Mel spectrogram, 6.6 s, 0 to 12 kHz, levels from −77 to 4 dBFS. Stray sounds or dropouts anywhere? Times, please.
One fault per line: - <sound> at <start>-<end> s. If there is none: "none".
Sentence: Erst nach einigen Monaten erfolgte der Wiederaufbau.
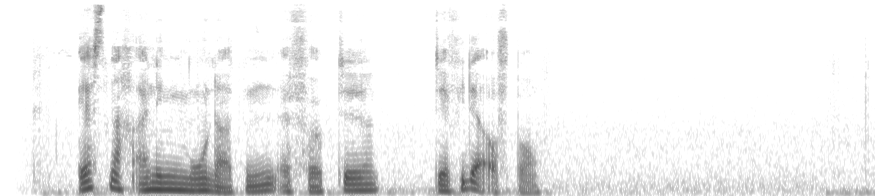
none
